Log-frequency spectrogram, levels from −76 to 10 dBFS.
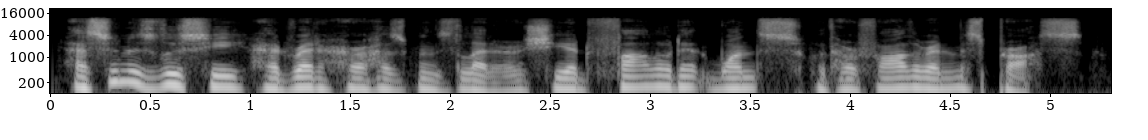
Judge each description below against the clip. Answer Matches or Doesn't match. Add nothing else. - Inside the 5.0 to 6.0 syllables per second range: Matches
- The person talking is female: Doesn't match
